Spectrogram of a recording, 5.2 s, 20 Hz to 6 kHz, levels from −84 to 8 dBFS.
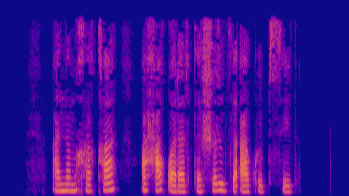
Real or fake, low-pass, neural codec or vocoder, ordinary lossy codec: real; 5.4 kHz; none; MP3, 24 kbps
